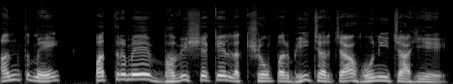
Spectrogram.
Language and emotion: Hindi, neutral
